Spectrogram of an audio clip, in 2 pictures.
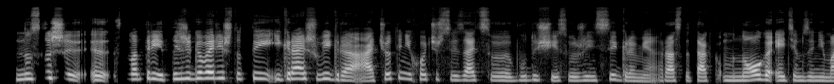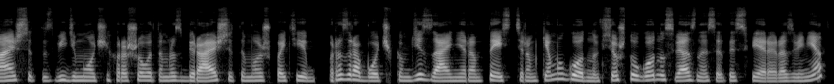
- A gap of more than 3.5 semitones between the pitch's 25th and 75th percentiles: Yes, average, 4.3 semitones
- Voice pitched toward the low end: No, medium, 185 Hz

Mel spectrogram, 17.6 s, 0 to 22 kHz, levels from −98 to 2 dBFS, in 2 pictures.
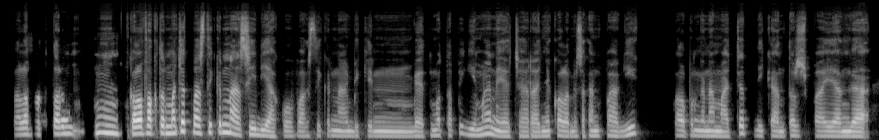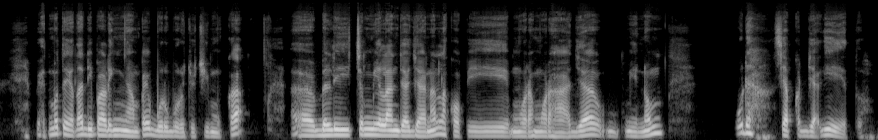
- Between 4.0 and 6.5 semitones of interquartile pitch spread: Yes, average, 4.5 semitones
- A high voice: No, medium, 140 Hz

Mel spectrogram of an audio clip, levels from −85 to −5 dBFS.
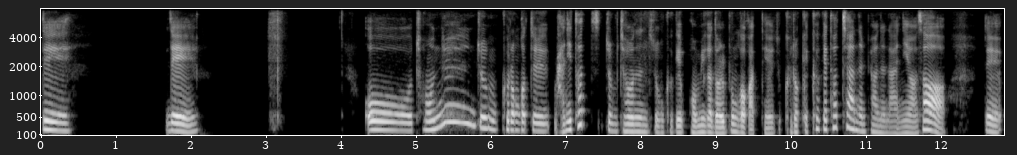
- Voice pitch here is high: No, medium, 180 Hz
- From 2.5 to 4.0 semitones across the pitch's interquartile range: No, average, 5.3 semitones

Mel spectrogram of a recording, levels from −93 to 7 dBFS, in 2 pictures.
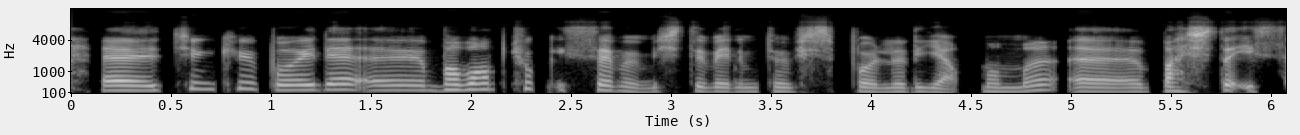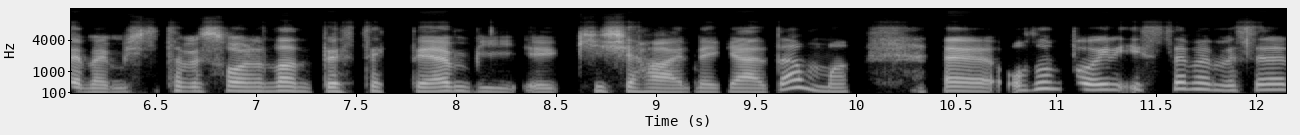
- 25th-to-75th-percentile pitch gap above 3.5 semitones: Yes, average, 5.0 semitones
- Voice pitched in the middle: Yes, medium, 180 Hz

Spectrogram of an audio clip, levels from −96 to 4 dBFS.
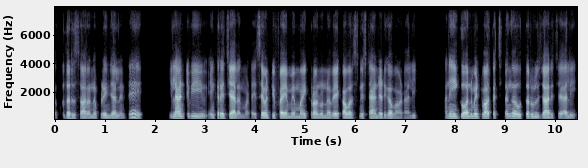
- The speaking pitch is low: Yes, low, 130 Hz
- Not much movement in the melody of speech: No, average, 3.7 semitones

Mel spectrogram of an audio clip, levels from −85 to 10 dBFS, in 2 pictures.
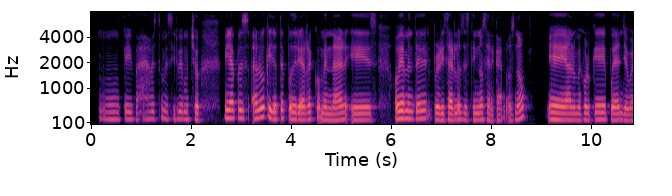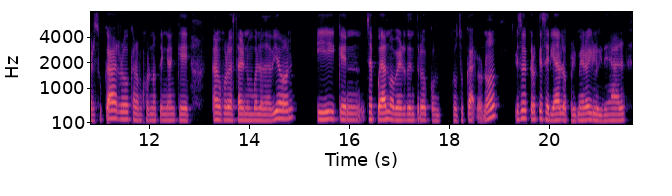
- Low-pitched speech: No, medium, 170 Hz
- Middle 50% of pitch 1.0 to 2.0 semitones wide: No, narrow, 2.6 semitones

